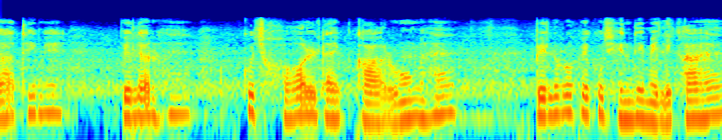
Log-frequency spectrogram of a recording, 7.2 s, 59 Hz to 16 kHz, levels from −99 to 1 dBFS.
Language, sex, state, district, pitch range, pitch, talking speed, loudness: Hindi, male, Uttar Pradesh, Jyotiba Phule Nagar, 145-175 Hz, 165 Hz, 140 wpm, -23 LUFS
